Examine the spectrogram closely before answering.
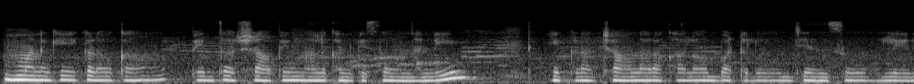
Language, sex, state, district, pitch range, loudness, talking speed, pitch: Telugu, female, Andhra Pradesh, Annamaya, 175-195 Hz, -17 LUFS, 105 wpm, 185 Hz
